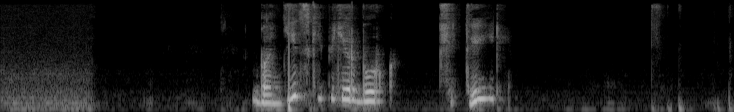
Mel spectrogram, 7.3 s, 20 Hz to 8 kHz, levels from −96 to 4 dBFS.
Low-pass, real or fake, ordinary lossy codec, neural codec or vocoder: 7.2 kHz; real; AAC, 32 kbps; none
